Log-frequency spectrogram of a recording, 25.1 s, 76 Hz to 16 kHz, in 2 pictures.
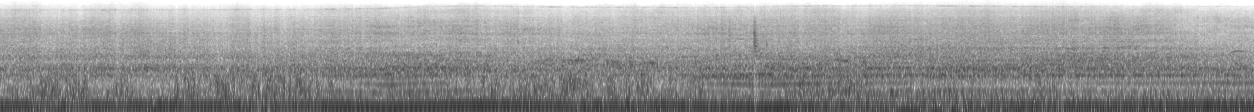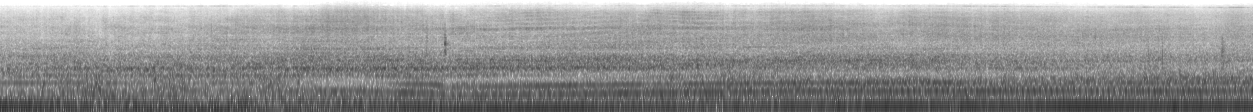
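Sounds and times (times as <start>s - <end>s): heavy machinery engine running: 0.0s - 25.0s.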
